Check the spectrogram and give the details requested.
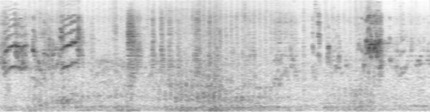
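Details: A budgerigar of a breeding pair gives short, harsh squawks with rapid rising notes at the start. A single sharp squawk follows a few seconds later, with soft rustling in between.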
